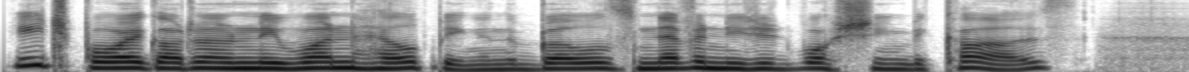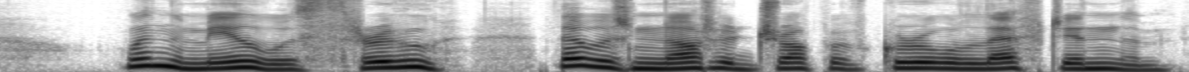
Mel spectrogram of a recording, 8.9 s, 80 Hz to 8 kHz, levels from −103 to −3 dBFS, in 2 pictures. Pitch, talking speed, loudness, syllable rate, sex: 185 Hz, 190 wpm, -15 LUFS, 4.9 syllables/s, female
